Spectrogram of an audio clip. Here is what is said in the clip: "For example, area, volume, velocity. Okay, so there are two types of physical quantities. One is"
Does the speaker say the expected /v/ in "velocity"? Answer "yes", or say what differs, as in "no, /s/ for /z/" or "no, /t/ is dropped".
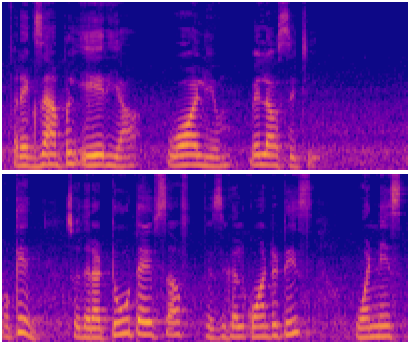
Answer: yes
